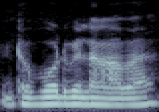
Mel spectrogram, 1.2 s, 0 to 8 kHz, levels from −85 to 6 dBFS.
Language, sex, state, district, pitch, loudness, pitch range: Hindi, male, Bihar, Kishanganj, 140 Hz, -17 LUFS, 130-145 Hz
